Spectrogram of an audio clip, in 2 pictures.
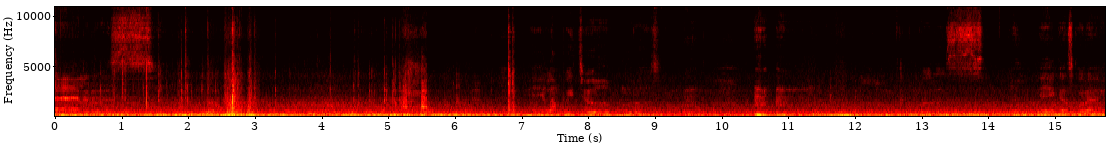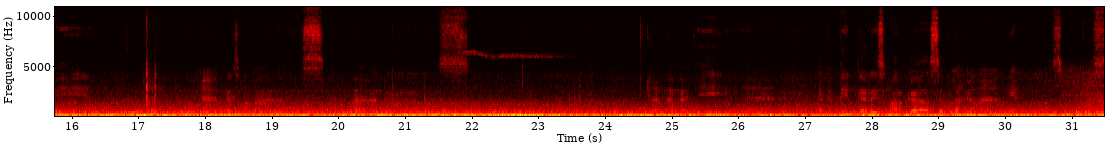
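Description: Steady engine and road noise inside the cabin of an automatic car driving along a road, a constant low hum, with scattered light clicks and one sharp knock about ten seconds in.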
